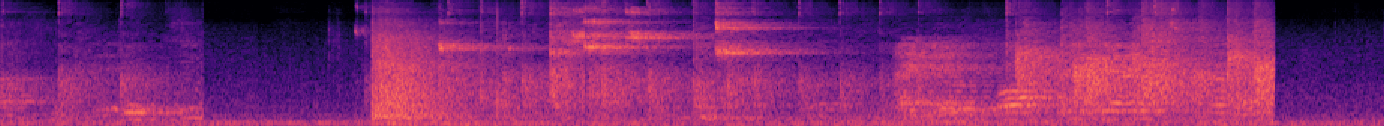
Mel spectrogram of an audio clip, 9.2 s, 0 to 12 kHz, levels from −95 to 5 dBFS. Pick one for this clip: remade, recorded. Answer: recorded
